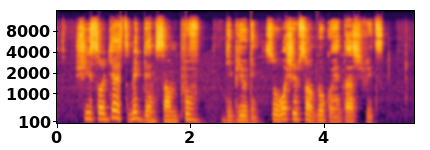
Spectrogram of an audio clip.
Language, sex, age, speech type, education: Nigerian Pidgin, male, 15-29, spontaneous, tertiary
